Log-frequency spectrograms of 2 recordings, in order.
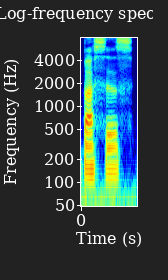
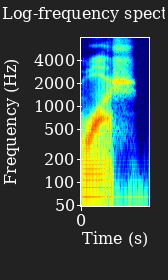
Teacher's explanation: So to make the plural or possessive clear and audible, we have to add that little extra vowel sound again. It's often the schwa, making it buses. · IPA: /ɪz/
